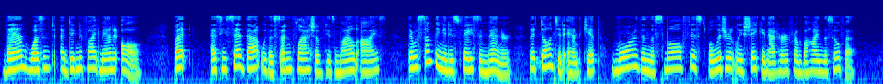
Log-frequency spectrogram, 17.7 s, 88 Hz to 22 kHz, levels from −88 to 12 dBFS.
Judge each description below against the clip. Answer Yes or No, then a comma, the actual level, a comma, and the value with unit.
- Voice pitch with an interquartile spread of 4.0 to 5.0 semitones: No, average, 3.6 semitones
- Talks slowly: No, average, 155 wpm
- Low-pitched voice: No, high, 225 Hz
